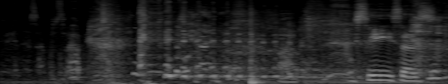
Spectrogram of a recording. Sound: laughing

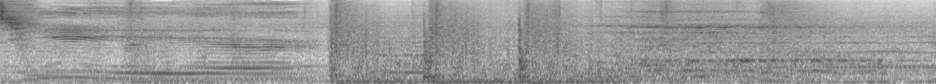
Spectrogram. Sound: knocking

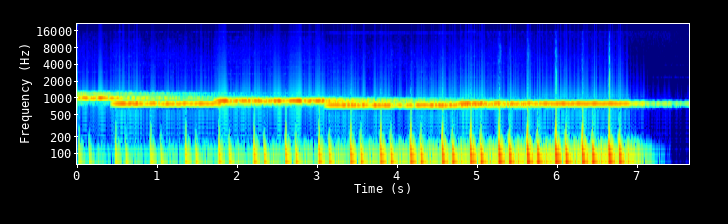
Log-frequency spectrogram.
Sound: Death's Whistle

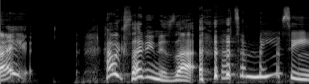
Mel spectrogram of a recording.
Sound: laughs

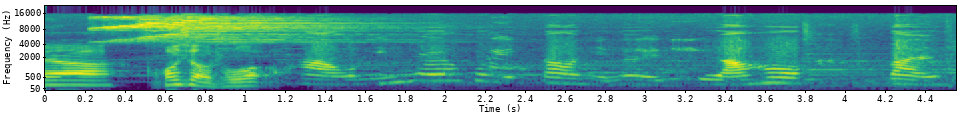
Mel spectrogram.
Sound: A gentle voice

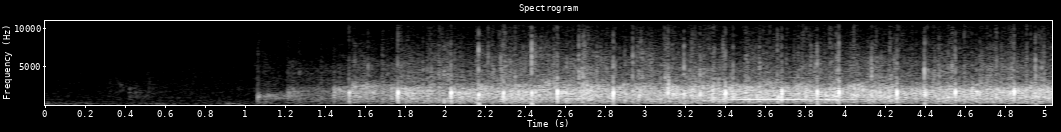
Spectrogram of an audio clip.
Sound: audience applauds

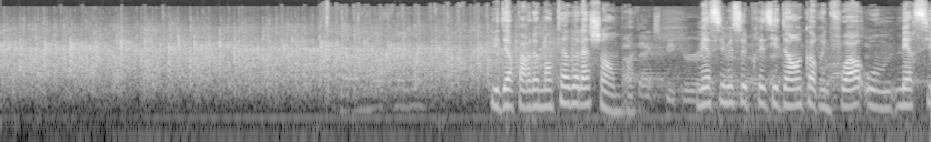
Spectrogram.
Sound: applause

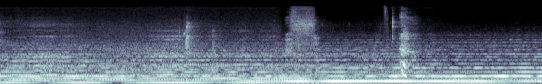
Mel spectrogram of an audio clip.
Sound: crying

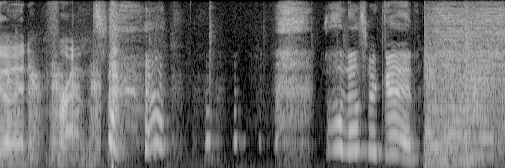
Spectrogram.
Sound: laughing; punk rock music

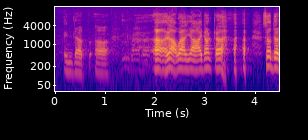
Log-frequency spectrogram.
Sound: laughs

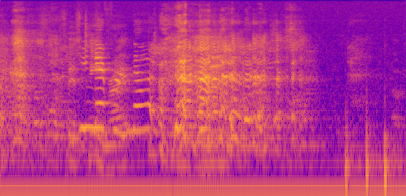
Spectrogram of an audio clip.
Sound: laughter

